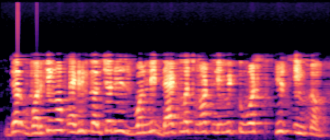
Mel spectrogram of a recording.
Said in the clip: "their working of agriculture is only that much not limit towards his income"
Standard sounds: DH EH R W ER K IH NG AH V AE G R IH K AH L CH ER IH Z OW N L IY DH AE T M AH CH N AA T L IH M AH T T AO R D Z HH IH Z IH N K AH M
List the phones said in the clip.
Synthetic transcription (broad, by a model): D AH R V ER K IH NG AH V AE G R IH K AH L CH ER IH Z OW N L IY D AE T M AH CH N AA T L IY M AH T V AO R D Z HH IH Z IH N K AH M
